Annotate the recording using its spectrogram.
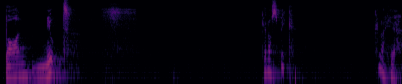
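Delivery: very soft, with long heavy pauses; hushed revelation. Acted. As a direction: let each fact land quietly. Mother reveals daughter was born mute.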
